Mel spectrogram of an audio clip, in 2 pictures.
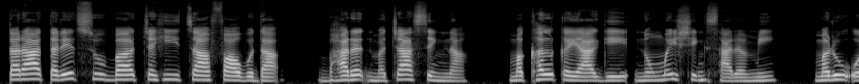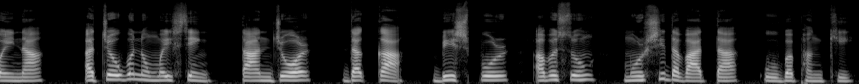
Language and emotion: Manipuri, neutral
